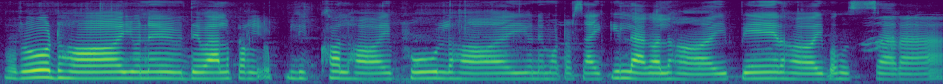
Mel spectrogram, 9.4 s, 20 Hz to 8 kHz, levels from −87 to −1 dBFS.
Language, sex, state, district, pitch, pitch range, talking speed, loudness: Bajjika, female, Bihar, Vaishali, 215 Hz, 205-225 Hz, 120 wpm, -18 LUFS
